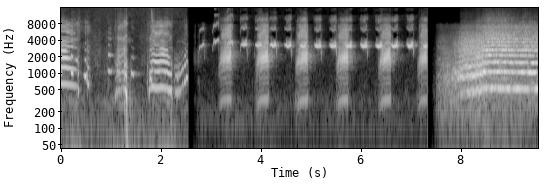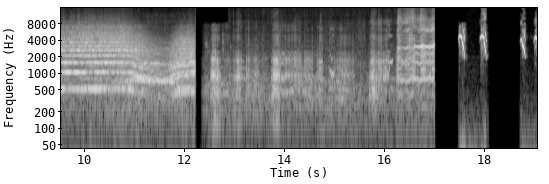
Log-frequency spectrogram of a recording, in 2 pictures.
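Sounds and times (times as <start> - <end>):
duck quacking: 3.2 - 7.3
elephant trumpeting: 7.8 - 12.2.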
